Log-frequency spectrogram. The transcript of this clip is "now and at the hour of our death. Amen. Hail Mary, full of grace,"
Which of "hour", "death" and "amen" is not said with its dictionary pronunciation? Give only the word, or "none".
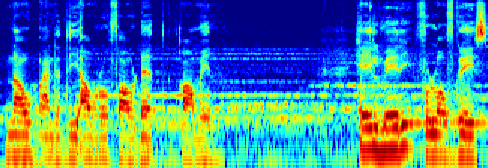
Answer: death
